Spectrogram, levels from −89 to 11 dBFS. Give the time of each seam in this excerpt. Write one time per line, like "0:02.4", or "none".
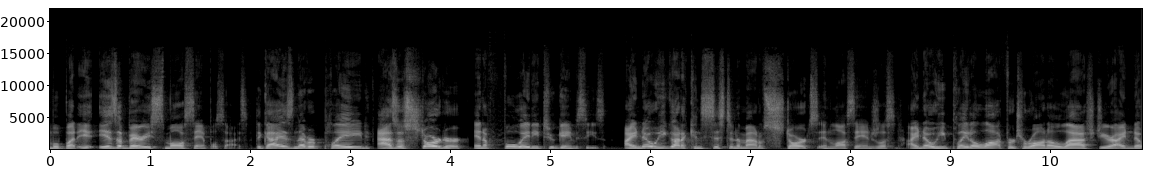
0:02.0
0:03.2
0:04.2
0:05.7
0:08.5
